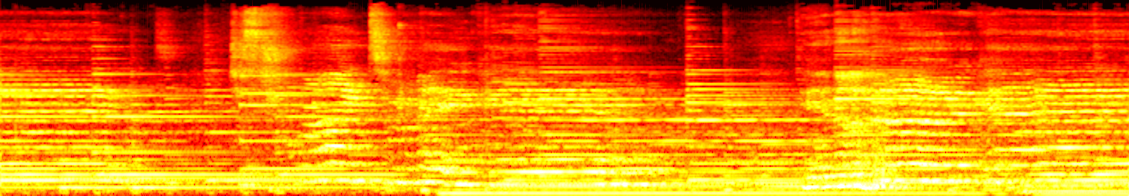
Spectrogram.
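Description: Live band music with a man singing into a microphone; a deep bass note comes in about three seconds in and holds under the song.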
